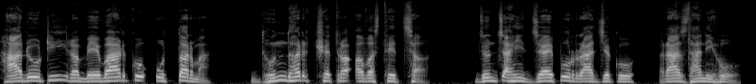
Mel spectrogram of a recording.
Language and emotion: Nepali, neutral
